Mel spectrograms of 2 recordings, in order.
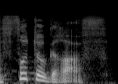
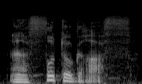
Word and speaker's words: photographe: So here ph and here ph. Pronounce it like f, f, f, f. Photographe. Okay. Same thing here. This you don't insist on it. You only pronounce this f at the end.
